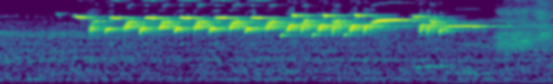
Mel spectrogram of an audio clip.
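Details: Moroccan European goldfinch of the Widani song style, described as a joyful peak performance: a rapid run of bright, tinkling twittered notes, closely repeated for almost three seconds before a short final slur.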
